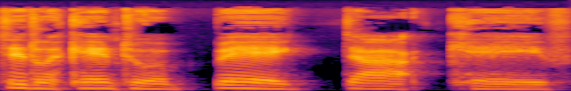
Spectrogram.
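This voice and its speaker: The man's pitch is medium. It varies in an ordinary way. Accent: Yorkshire. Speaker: storyteller. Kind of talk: children's bedtime story reading.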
